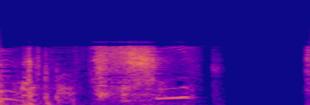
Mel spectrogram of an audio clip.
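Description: A person's voice: short vocal sounds, then a breathy, hissing burst of about half a second that ends in a brief voiced note.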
